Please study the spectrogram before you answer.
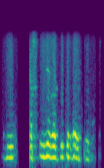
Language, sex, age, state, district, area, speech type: Sindhi, female, 60+, Maharashtra, Thane, urban, conversation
